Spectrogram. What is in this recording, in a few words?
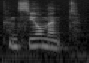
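"concealment", American English; pronunciations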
